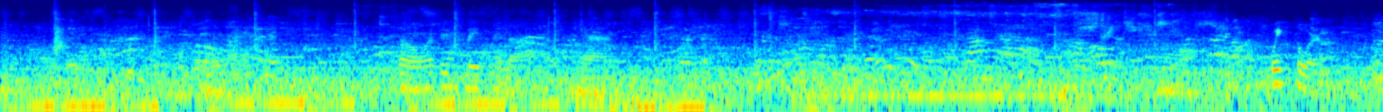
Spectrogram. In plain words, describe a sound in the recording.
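Dishes and cutlery clink now and then.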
